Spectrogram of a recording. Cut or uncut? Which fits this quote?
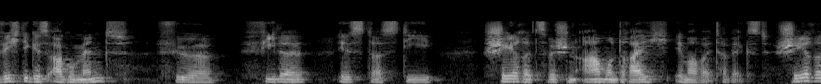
cut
